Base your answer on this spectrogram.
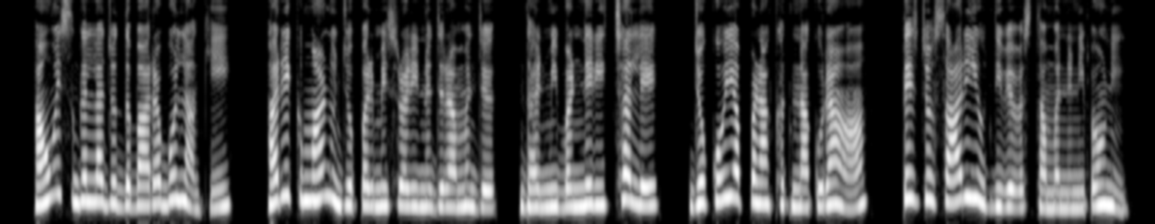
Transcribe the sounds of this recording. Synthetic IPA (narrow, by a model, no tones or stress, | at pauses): ɦãːũeːsɡəlːad͡ʒod̪ɐbaːɾaboːlãki | ɦɐɾeːkmaːɽ̃ũd͡ʒopɐɾmeːsɾaɾinɐd͡ʒɾãmɐ̃nd͡ʒ | d̪ʱɐɾmibɐɽneɾiɪtːʃʰale | d͡ʒoːkoːiapɽ̃akʰɐt̪nakʊɾãã | t̪eːs̬d͡ʒosaːɾijɐɦuːd̪iʋjɐʋəst̪ʰamɐnnipɐũɽ̃iː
